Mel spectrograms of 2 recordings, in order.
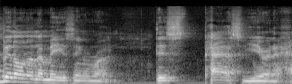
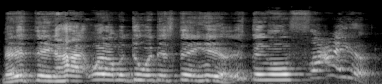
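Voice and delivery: higher, overexcited complaint about the heat; hot-food bit; 12 semitones higher than usual. Acted. Hamming up the hot thing for the camera, higher and overexcited. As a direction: ham up how hot it is.

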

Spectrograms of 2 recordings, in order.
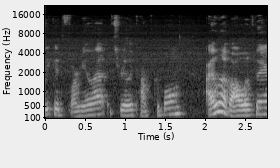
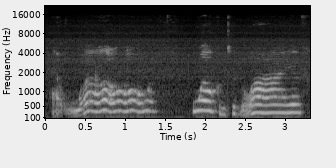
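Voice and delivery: sing-song greeting; 7 semitones higher, much slower than usual. Real, not acted. Greeting new viewer on stream.

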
